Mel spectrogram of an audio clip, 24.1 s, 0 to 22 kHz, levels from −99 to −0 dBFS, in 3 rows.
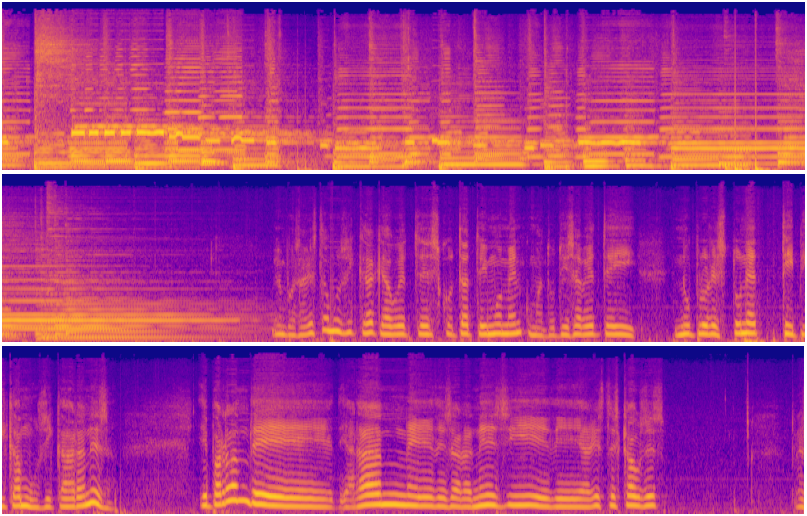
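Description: No technical faults can be heard anywhere in this recording.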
